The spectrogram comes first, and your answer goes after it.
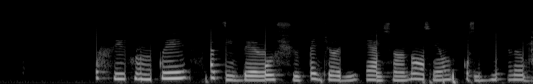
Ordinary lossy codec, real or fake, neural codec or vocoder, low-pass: none; real; none; none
